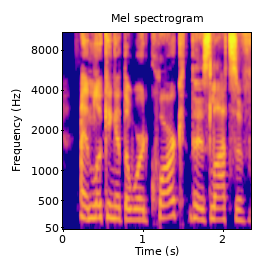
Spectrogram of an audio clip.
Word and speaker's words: quark: And so that was his justification for pronouncing it quark, because it's like quart.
